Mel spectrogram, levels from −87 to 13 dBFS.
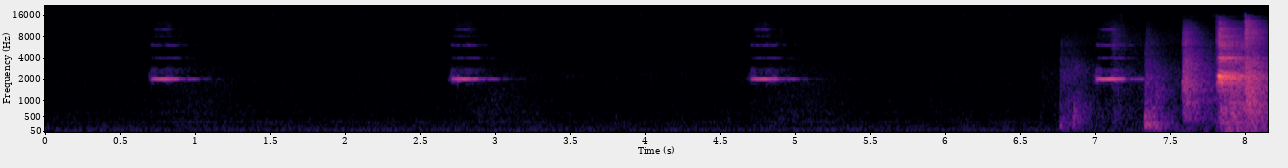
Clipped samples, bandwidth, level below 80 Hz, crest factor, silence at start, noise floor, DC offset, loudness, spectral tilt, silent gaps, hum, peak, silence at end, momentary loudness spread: under 0.1%; 16.5 kHz; -72 dBFS; 30 dB; 0.7 s; -72 dBFS; under 0.1%; -30 LUFS; 0.5 dB/octave; none; none; -6 dBFS; 0 s; 20 LU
